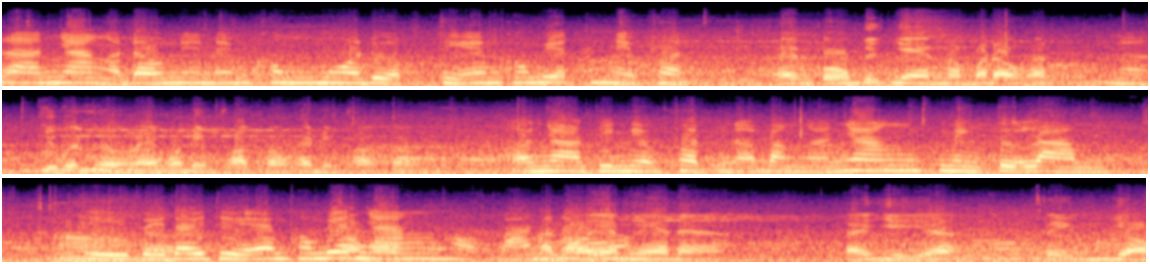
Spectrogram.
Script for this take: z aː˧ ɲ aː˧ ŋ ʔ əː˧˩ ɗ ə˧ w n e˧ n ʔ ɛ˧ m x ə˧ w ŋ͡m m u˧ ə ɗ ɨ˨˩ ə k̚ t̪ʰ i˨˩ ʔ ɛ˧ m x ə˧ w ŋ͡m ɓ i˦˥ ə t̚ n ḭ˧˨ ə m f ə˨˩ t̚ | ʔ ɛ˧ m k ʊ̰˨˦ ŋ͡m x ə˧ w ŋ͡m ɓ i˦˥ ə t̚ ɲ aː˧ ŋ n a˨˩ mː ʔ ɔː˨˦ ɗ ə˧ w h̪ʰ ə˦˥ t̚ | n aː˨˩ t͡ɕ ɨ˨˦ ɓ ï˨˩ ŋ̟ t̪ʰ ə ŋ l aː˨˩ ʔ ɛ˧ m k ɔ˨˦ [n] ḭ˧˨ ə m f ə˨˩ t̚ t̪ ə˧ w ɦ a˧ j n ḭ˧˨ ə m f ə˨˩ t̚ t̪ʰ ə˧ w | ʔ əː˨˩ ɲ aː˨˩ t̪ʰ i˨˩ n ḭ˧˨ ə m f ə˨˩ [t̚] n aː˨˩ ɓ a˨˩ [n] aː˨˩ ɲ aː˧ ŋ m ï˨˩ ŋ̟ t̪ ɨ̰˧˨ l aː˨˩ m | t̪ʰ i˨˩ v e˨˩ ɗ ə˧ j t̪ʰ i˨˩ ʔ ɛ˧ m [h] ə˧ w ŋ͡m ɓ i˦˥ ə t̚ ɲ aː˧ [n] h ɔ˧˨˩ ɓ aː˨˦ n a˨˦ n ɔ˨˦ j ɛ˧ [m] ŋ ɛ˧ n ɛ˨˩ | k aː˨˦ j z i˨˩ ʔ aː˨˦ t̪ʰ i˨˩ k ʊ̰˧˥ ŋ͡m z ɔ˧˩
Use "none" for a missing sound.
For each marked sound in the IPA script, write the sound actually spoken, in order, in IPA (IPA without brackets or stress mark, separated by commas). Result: n, t̚, ŋ, x, ŋ, m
